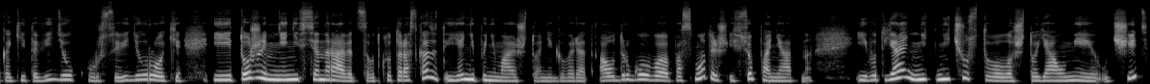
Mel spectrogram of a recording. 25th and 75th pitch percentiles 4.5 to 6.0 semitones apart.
Yes: average, 5.0 semitones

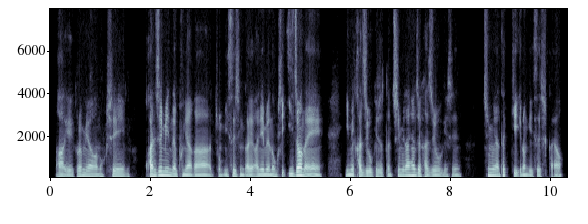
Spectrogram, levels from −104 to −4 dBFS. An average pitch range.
Yes: average, 4.5 semitones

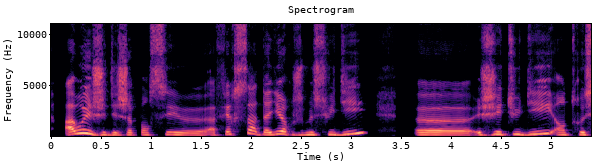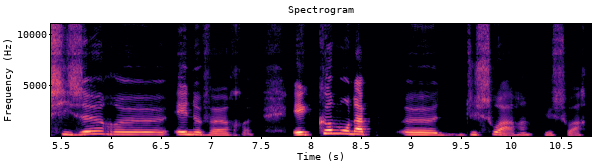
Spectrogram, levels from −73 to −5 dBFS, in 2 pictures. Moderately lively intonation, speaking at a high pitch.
Yes: average, 3.6 semitones; high, 210 Hz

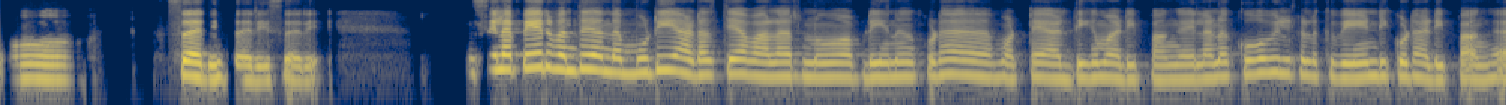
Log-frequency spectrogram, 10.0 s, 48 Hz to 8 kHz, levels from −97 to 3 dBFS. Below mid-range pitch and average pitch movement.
No: high, 190 Hz; average, 3.0 semitones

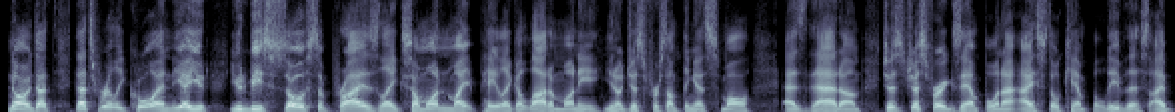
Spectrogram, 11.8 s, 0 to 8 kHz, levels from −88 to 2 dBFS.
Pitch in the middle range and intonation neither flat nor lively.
No: medium, 150 Hz; wide, 6.4 semitones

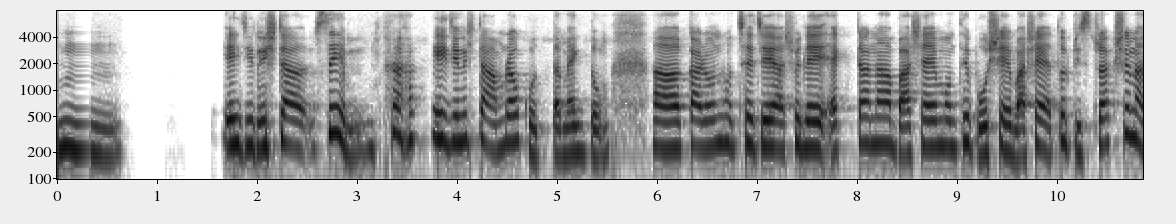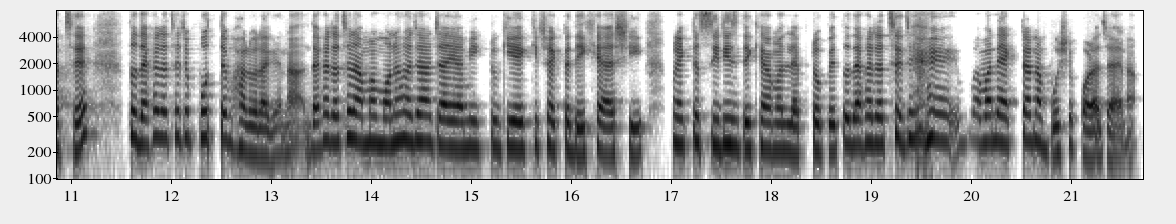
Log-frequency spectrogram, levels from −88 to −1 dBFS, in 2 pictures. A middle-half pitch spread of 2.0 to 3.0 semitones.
No: average, 3.4 semitones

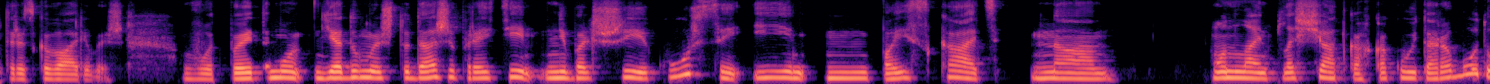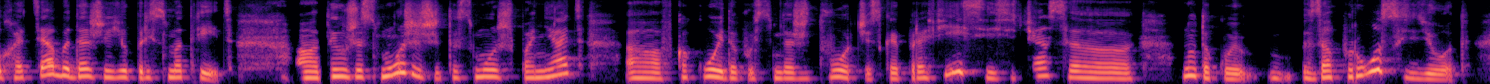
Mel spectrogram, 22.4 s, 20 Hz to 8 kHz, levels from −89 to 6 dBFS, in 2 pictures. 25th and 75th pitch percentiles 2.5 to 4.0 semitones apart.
Yes: average, 3.0 semitones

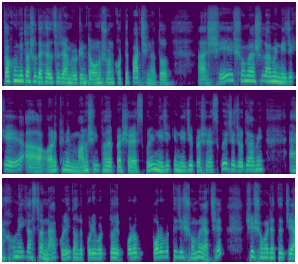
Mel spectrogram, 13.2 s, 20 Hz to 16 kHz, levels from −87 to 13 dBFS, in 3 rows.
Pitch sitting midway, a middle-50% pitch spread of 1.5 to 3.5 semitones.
Yes: medium, 155 Hz; average, 3.1 semitones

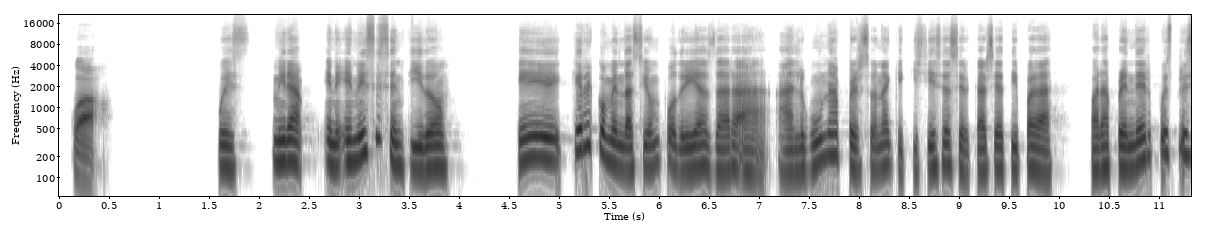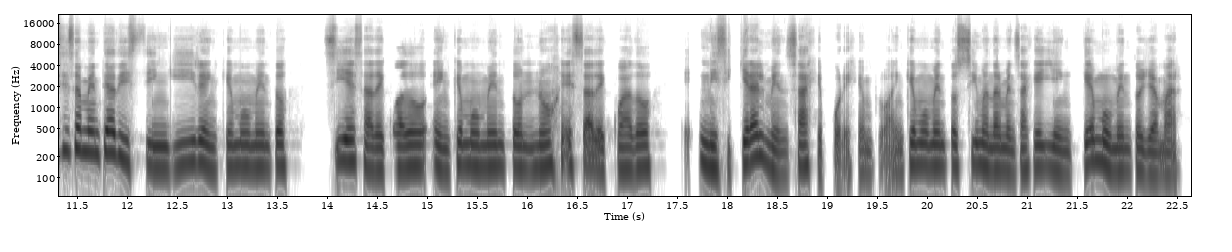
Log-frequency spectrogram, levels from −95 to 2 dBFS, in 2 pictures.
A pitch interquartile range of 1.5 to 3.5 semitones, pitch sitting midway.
Yes: average, 3.2 semitones; medium, 145 Hz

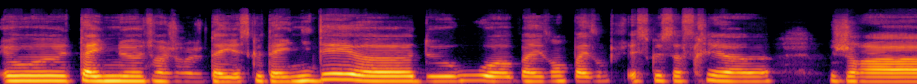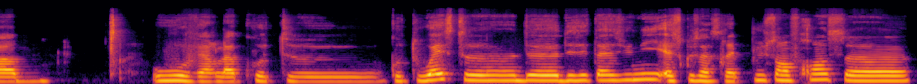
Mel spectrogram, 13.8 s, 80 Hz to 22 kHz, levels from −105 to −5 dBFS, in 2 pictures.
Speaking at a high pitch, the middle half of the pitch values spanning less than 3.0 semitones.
Yes: high, 195 Hz; narrow, 2.6 semitones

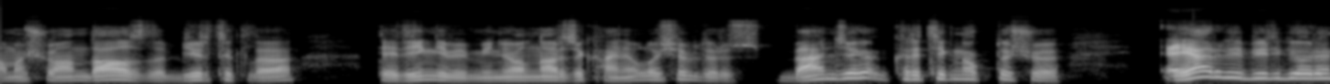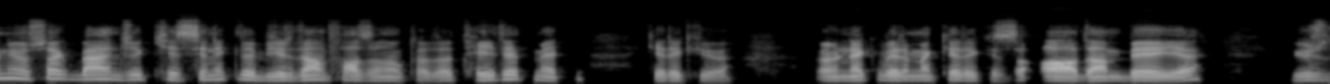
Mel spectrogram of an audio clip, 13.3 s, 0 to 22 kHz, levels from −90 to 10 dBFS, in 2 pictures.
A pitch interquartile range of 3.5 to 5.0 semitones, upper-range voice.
No: average, 4.5 semitones; low, 135 Hz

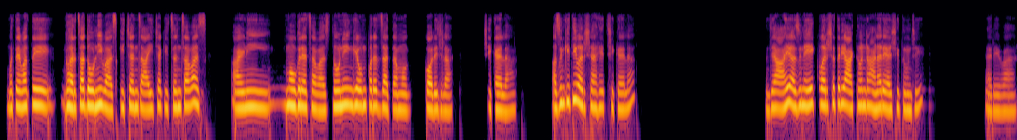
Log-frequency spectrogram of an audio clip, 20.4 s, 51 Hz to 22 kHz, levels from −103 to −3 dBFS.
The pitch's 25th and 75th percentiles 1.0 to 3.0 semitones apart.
Yes: narrow, 2.5 semitones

